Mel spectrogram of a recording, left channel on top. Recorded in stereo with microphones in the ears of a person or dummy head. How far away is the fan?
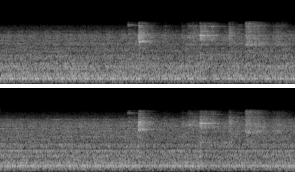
About 1.3 m.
